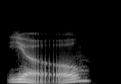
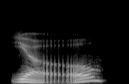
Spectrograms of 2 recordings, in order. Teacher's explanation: is pronounced with a falling rising tone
